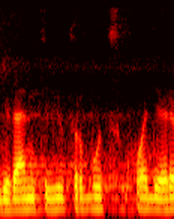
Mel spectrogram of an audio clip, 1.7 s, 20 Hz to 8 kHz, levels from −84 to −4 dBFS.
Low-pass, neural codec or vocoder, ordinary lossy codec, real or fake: 7.2 kHz; none; MP3, 48 kbps; real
